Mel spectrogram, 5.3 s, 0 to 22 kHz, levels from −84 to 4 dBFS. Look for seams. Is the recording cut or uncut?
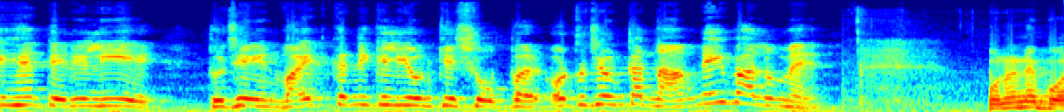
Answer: uncut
